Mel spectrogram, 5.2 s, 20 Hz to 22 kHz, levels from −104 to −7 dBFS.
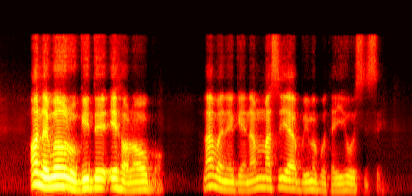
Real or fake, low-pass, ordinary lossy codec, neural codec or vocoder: fake; none; none; codec, 24 kHz, 0.5 kbps, DualCodec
